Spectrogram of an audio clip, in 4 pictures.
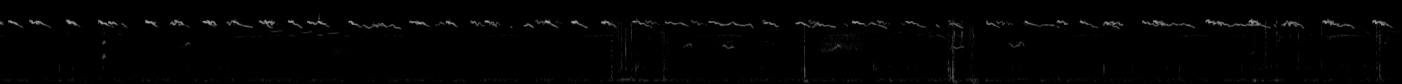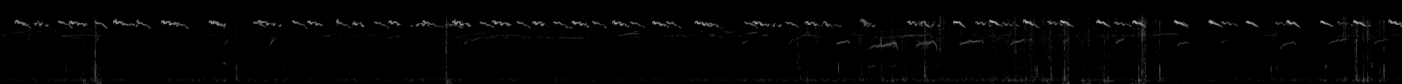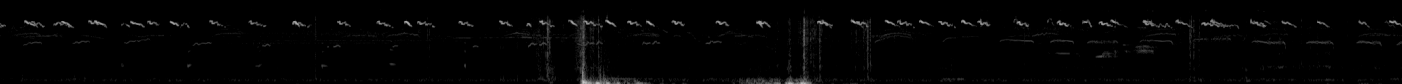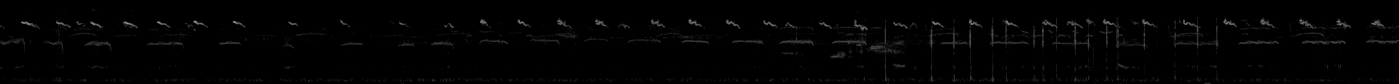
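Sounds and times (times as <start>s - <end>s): bird high downward chirps: 31.4s - 44.0s
lower chirps: 33.8s - 34.6s
rustling: 33.8s - 34.6s.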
